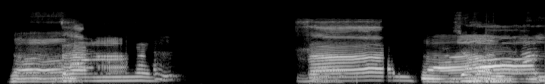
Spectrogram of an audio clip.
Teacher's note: জিহ্বার আগা এবং সামনের উপরের দুই দাঁতের আগার সঙ্গে লাগিয়ে উচ্চারিত হয়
